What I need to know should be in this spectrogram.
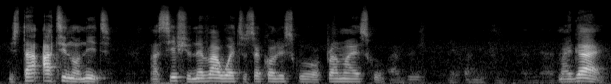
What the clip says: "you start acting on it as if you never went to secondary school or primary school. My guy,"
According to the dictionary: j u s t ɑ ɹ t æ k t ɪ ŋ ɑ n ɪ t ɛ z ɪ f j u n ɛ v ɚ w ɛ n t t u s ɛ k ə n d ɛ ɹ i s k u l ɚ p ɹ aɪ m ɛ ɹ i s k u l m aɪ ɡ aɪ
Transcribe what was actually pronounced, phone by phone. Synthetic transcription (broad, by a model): j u s t ɑ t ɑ t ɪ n ɑ n ɪ t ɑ s ɪ f j u n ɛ v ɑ w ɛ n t t u s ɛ k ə n d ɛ ɹ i s k u l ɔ p ɹ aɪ m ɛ ɹ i s k u l m aɪ ɡ aɪ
